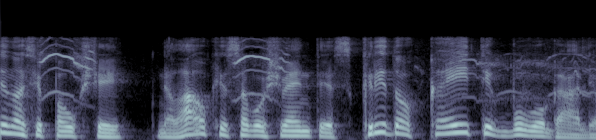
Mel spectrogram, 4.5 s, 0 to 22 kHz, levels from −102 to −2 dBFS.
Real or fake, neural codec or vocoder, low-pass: real; none; 7.2 kHz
